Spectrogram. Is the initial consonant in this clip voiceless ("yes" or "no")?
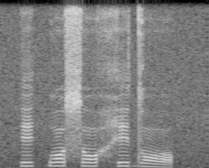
no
